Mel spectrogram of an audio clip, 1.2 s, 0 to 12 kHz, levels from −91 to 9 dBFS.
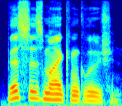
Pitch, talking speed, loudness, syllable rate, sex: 140 Hz, 195 wpm, -16 LUFS, 5.7 syllables/s, male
